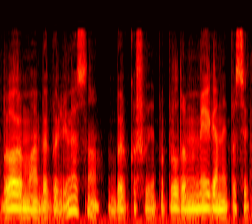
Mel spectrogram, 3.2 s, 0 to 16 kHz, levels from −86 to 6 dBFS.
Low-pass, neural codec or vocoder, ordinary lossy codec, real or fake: 9.9 kHz; autoencoder, 22.05 kHz, a latent of 192 numbers a frame, VITS, trained on many speakers; MP3, 96 kbps; fake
